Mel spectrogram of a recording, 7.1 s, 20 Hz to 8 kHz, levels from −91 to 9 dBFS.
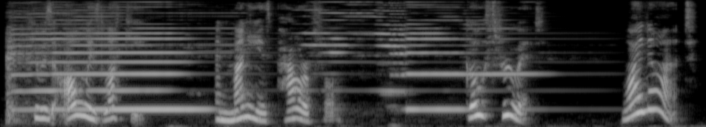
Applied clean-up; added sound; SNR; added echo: classical method log-MMSE.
